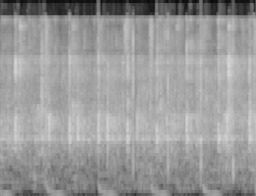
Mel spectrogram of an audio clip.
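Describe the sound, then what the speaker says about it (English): An audience at a school merit award ceremony claps for the students, a loud, close burst of applause with distinct rhythmic thumps running under the steady patter. "Dear audience, please clap."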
